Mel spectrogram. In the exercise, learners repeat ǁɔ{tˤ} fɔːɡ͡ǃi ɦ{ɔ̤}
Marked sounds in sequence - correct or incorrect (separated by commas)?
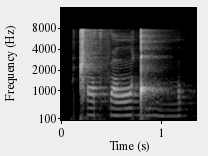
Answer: correct, correct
